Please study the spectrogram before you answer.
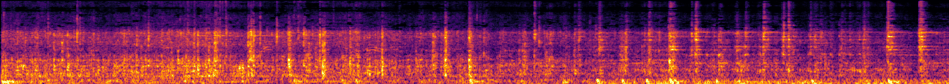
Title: Customer states I here a grinding noise check and advise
